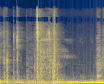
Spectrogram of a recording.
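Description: A few sharp clicks and taps of makeup packaging being handled and set down, over a low steady hum.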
